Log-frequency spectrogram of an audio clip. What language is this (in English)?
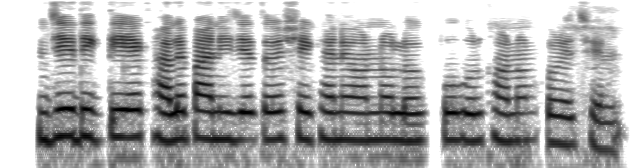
Bangla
